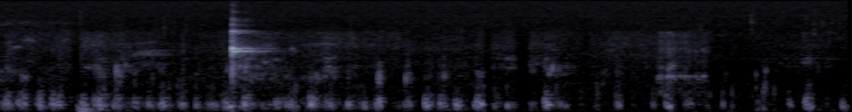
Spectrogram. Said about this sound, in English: likes to swish that shot around before he does it. Yeah, it sounds great.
